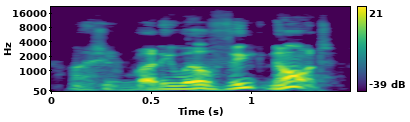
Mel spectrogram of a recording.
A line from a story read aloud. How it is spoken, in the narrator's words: growled Hagrid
